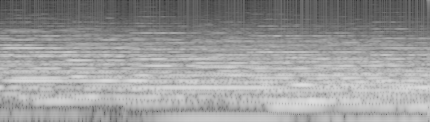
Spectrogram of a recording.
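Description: Ruffatti pipe organ playing music of sustained, held chords, with a deep pedal bass note entering about a second and a half in.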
